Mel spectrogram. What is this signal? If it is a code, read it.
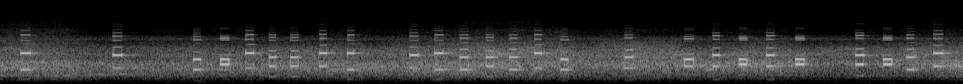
DTMF, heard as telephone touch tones, dialled by hand, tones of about 80 ms, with room echo and street noise. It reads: A 6 1*B88CA 6A282B1 5 79*9* #*2C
